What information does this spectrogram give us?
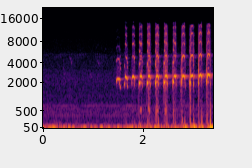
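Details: Juvenile Osprey at a Hog Island nest on a live cam, begging for fish on 09 September 2019; after a quiet second and a half, shrill whistled chirps start and repeat about three times a second.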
